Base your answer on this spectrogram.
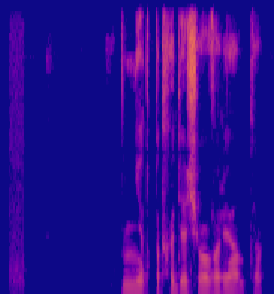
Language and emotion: Russian, neutral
